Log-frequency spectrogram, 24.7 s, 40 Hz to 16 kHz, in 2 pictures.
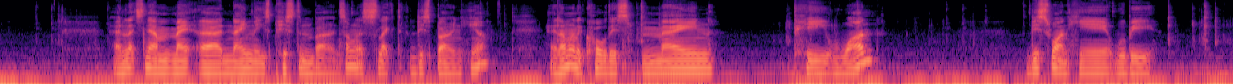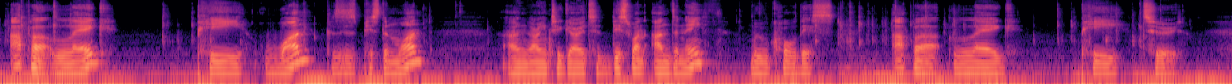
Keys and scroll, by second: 12.3 p, 21.1 p.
